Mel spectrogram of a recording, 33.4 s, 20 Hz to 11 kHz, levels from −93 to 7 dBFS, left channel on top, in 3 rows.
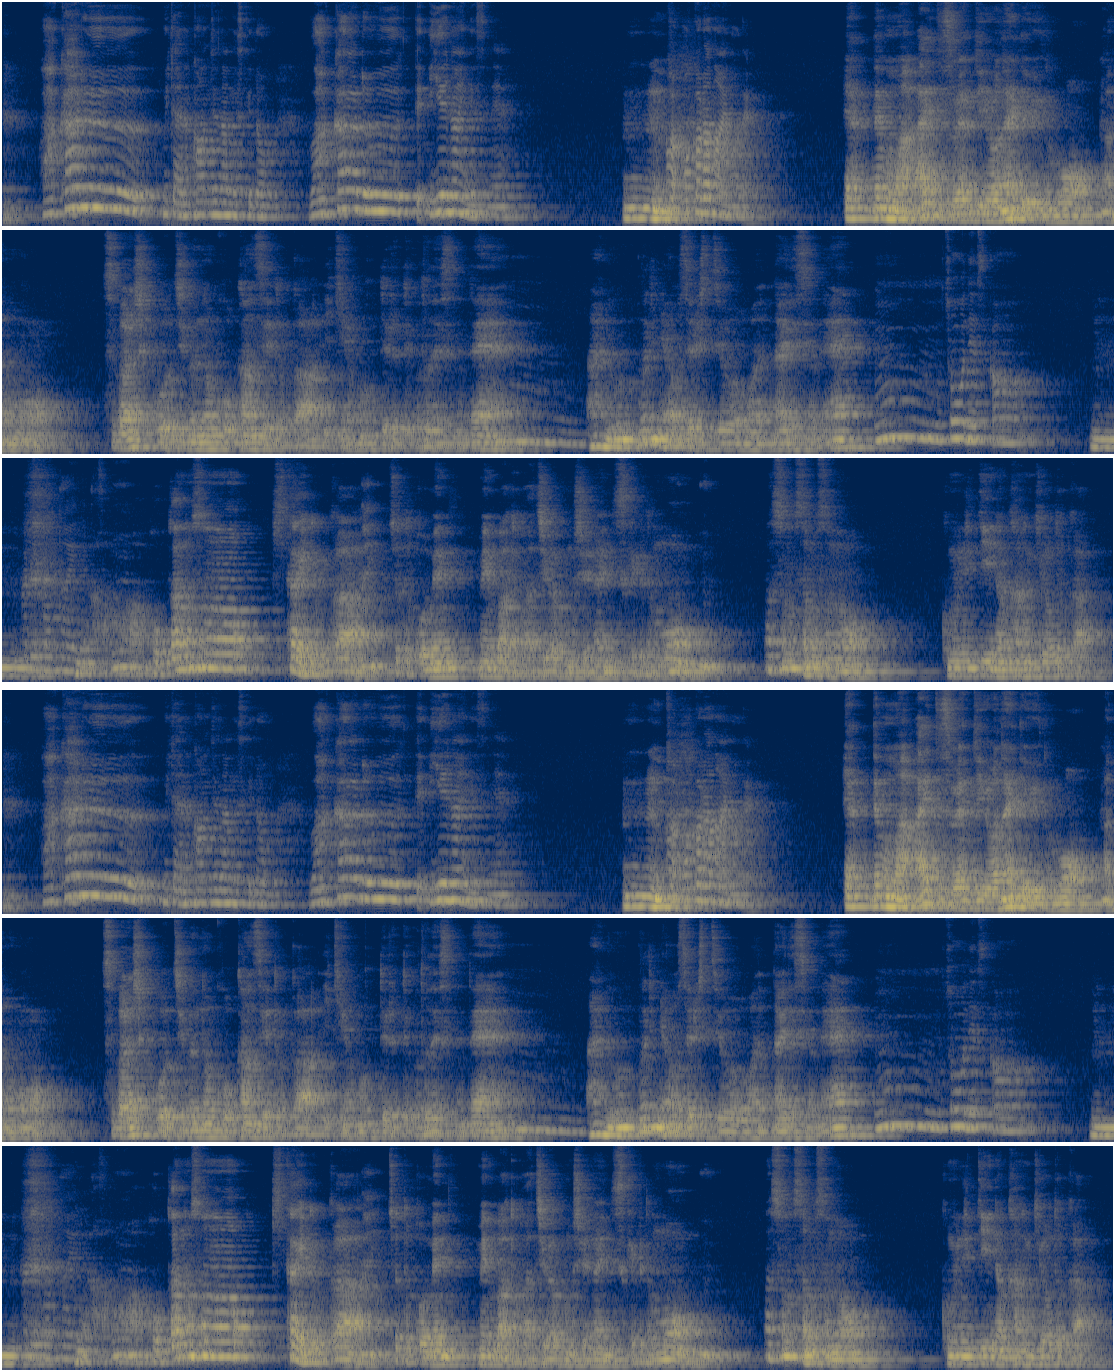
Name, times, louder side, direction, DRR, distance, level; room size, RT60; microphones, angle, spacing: voice 1, 0.4-2.7 3.1-5.1 6.6-7.5 10.0-10.2 11.0-11.4 16.0-17.0 17.5-17.6 19.8-21.5 22.4-23.8 25.8-26.0 28.9-29.4, left 1 dB, 25° left, 1 dB, 0.4 m, -31 dB
voice 2, 6.2-6.7 8.4-11.5 12.1-16.2 17.0-19.6 22.0-25.9 26.2-29.2 29.9-30.9 31.6-33.0, right 2 dB, 75° right, -3 dB, 1.2 m, -26 dB
4.6 x 3.0 x 2.8 m, 0.95 s
head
